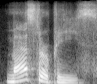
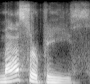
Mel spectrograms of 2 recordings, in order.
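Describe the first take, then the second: Both takes have the same delivery.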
